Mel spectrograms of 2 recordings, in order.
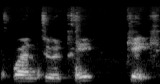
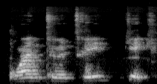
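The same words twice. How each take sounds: First: Soft count, then kick jumps much higher; quiet count, fling kick up high; kick leaps high. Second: Counted out, kick lifted a little; coach count. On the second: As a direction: count the beats, a small lift on kick. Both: Shown as a demonstration. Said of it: "So now we're gonna play football".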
